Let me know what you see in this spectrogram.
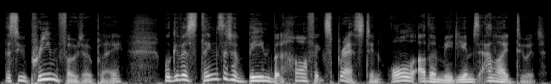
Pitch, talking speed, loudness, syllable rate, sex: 140 Hz, 220 wpm, -18 LUFS, 5.8 syllables/s, male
